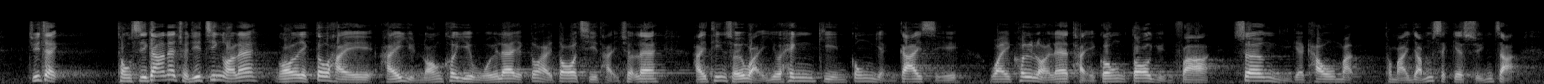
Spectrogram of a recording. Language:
Cantonese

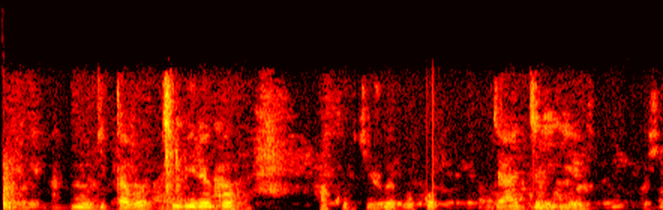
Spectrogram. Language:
Kinyarwanda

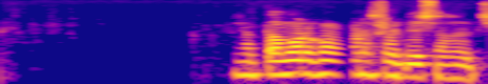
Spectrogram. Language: Odia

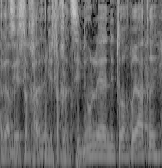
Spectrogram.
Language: Hebrew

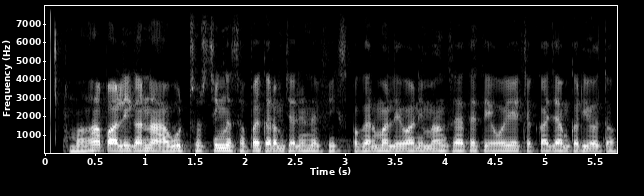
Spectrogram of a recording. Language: Gujarati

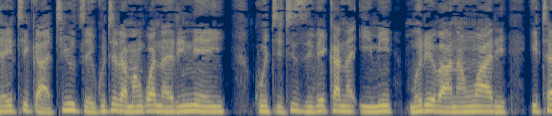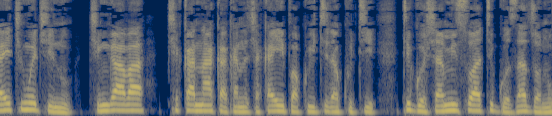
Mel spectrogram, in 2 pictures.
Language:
Shona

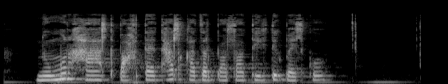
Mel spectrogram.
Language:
Mongolian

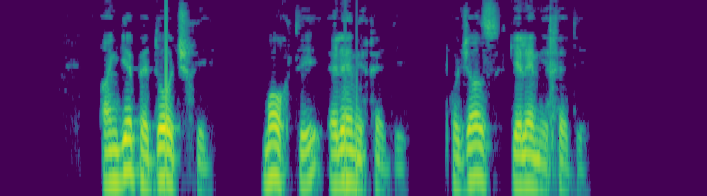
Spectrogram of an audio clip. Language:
Laz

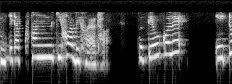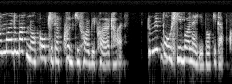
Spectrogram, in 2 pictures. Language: Assamese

